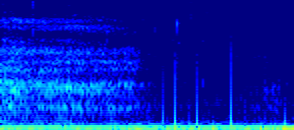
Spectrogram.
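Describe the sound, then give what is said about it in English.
A person yawns, a drawn-out breathy exhale lasting about a second, followed by a quiet run of evenly spaced clicks. “Oh, sorry, guys, I yawned.”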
